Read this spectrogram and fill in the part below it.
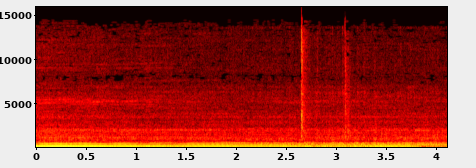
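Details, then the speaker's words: Worcester combi boiler with case off: loud droning fan, rough like a tractor, steady low hum that sags; the fan ramps up on hot water and the boiler cuts out at full speed; worn fan needs replacing. "So what would happen was you'd run the hot water, it'd stay on for a minute, the fan would ramp up, and when it got to full speed, cut out dead. Dead. But it sounds like a tractor, like really loud."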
